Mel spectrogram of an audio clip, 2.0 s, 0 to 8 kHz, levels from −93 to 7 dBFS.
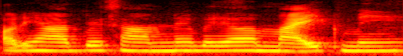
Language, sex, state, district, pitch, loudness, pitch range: Hindi, female, Uttar Pradesh, Varanasi, 205 Hz, -21 LUFS, 200-210 Hz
